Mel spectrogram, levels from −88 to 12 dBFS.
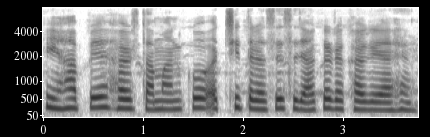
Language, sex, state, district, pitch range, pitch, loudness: Hindi, female, Jharkhand, Deoghar, 225-260 Hz, 240 Hz, -15 LUFS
